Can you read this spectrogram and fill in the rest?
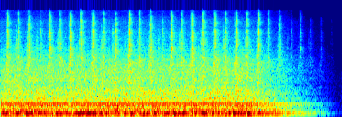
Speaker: The wheel is generally held on by a set screw. If the set screw is loose then the blower wheel will shake and make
